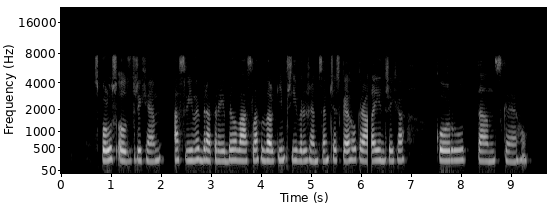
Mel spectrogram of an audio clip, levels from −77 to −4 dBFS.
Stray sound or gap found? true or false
true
